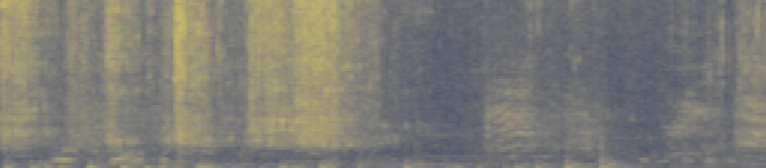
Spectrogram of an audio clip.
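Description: Rattles on dancers' ankles shake and clatter.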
